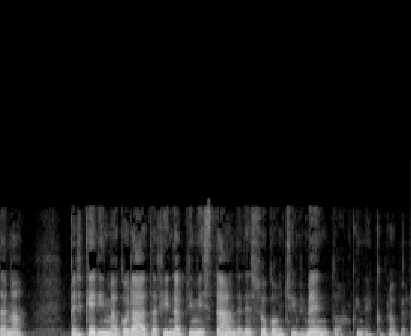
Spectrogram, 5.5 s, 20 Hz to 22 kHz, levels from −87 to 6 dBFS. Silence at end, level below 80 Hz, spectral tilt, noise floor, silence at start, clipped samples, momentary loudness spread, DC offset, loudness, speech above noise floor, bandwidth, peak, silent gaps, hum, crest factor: 0.1 s; -54 dBFS; -8 dB/octave; -51 dBFS; 0 s; under 0.1%; 15 LU; under 0.1%; -19 LUFS; 33 dB; 8.8 kHz; -2 dBFS; none; none; 16 dB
